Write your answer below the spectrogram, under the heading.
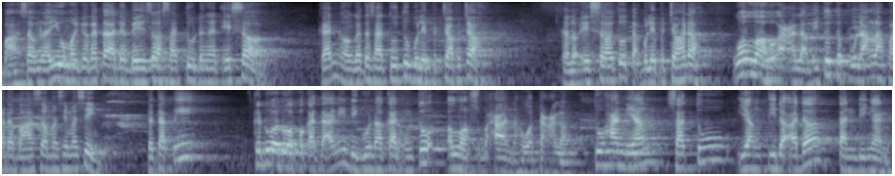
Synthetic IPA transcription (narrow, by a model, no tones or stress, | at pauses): baɦasaməlajuməɾekakat̪aːdabezasat̪udəŋãnʔesa | kankaaŋkat̪as̬at̪ut̪̬ubolɛhpət͡ʃahpət͡ʃah | kalawʔesat̪ut̪aʔ̚bolɛhpət͡ʃahdahwɑlːɑɦuʔaʕlamit̪ut̪ərpulaŋlahpadabaɦasamasɪŋmasɪŋt̪ət̪api | kəduaduapərkat̪aʔanːĩdiɡunãkanṵnt̪ʊʔɑlːɑhsubhanaɦuwat̪aʔa̰lat̪uɦanjaŋsat̪ujaŋt̪idaʔadat̪andiŋãn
